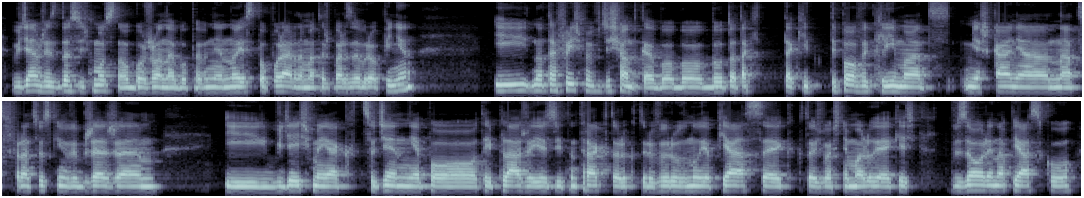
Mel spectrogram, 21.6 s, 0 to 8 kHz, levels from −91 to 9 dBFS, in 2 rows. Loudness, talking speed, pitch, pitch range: -18 LUFS, 145 wpm, 115 Hz, 110-125 Hz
